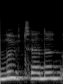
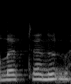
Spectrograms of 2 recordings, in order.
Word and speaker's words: lieutenant: The lieutenant or left tenant, however you want to pronounce it, Quasi is obviously a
